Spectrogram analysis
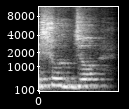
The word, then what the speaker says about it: সহ্য: এবার একটা ব্যাপার খেয়াল করবা, দন্ত স উচ্চারণে তালব্য স হয়ে যায়, এবং যেহেতু ও এর পরে জফলা আছে, সুতরাং এটা ওকার হয়ে যাবে, সংবৃত হয়ে যাবে, এই জন্য সোজ ঝ হয়ে গেছে।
